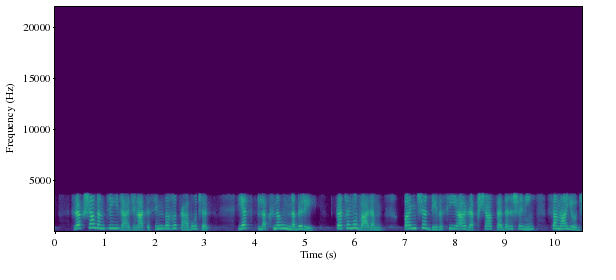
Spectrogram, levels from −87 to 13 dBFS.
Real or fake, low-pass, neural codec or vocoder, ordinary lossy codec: fake; 3.6 kHz; codec, 24 kHz, 0.9 kbps, WavTokenizer, large speech release; none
